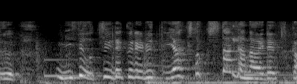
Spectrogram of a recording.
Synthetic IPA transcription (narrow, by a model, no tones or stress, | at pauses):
ɯ | mʲise̞o̞t͡sɨit̪e̞kɯ̟ɾe̞ɾɯ̟t̪ːe̞jakɯ̥so̞kɯ̟ɕi̥t̪ãɲʑanaid̪e̞sɨ̥ka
